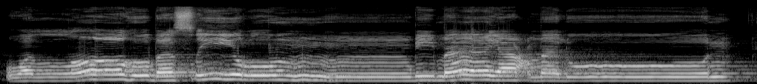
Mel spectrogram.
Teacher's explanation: لو میں یہاں پر واو مدہ ہے اور نون کا زبر سکون سے بدل جائے گا، وقفی کی صورت میں تو مد عارض وقفی ہوگا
